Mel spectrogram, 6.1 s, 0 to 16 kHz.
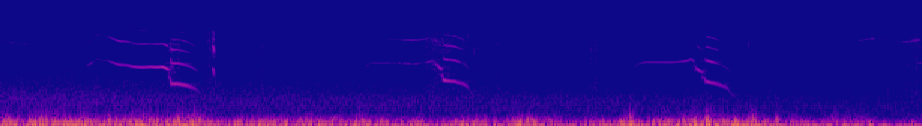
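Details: Bonelli's eagle at its nest in Els Ports Natural Park, Catalonia, 6 June 2024, the male landing with a snake: three harmonic whistled calls about two seconds apart, each level and then sliding downward, with low rumbling noise.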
